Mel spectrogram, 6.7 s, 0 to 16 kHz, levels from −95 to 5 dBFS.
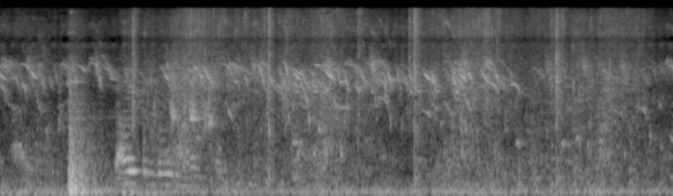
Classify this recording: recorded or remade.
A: recorded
